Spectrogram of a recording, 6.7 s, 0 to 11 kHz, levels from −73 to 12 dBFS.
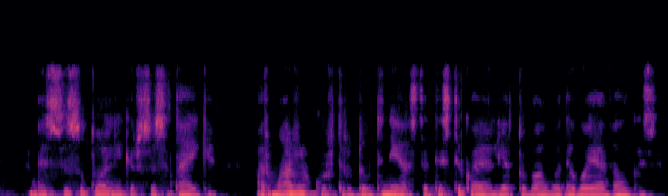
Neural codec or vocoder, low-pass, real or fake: codec, 16 kHz, 6 kbps, DAC; 7.2 kHz; fake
